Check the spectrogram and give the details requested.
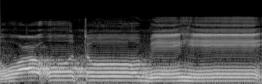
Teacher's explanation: hi-nya panjangnya satu alif, dua ketukan atau dua harokat. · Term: matsilah qasirah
